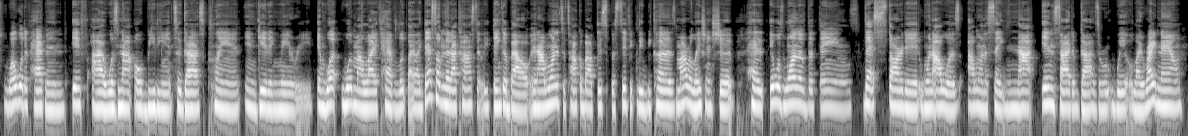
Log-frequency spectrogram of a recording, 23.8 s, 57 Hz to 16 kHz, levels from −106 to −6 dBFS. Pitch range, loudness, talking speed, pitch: 180-200 Hz, -16 LUFS, 165 wpm, 185 Hz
